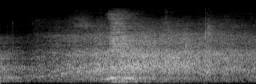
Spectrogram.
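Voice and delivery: breathy rising laugh. Real, not acted. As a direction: laugh at the absurdity. Laughing at her own story.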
